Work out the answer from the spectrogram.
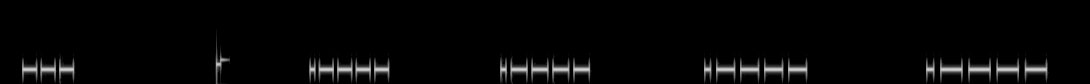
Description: Morse code, heard as a keyed tone, about 22 wpm, spaced as for 7 wpm, 700 Hz. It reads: O 1111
